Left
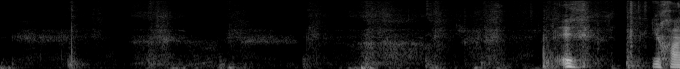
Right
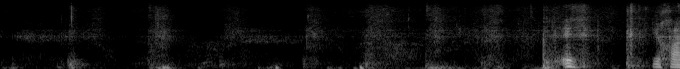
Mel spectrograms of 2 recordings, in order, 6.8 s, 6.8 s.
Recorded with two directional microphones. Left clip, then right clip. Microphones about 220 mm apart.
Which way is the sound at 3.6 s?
30° left (ahead or behind).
